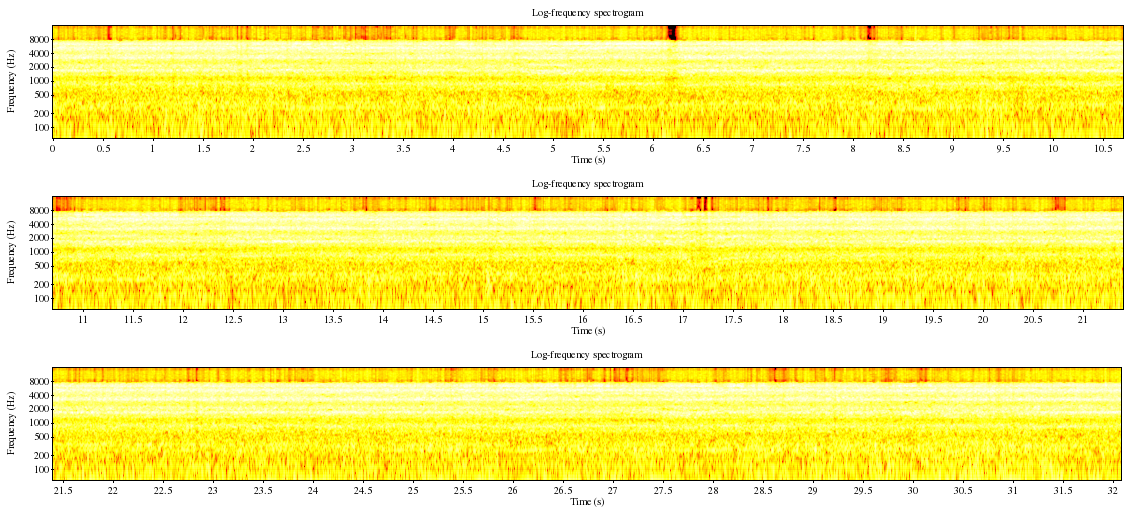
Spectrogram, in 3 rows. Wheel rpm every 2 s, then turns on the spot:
230, 230, 230, 230, 220, 220, 230, 230, 210, 230, 230, 230, 230, 230, 230, 230.
none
